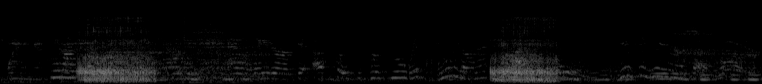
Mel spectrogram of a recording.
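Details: 4-month-old English Bulldog snoring: two loud, harsh, snorting breaths about four seconds apart with wheezy, snuffling sounds between; noisy flat-faced dog snoring.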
